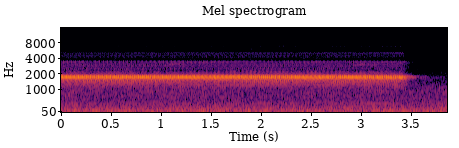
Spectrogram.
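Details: Frogs calling to each other at night give a continuous, even, high-pitched trill that cuts off abruptly near the end, leaving only a faint background hush.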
